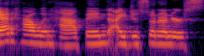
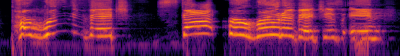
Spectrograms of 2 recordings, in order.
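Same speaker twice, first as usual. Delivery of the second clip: very high, loud burst of a yell; 12 semitones higher, 10 dB louder than usual. Reading out the lineup, excited the player is in: yelling a name. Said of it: "Why did I just yell that so loud?".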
